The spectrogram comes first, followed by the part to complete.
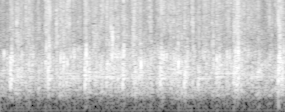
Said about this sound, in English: Can you give one more good clap on?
